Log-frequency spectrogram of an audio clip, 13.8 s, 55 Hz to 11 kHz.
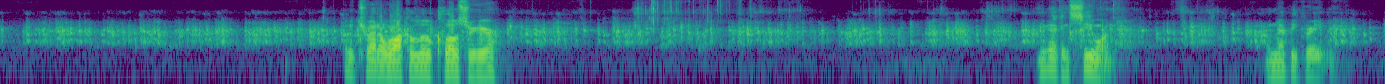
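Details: Wood frog chorus recorded in spring, April 2014, at Longkill Woods: a constant rolling din of short, chuckling croaks from many frogs, with three short spells of human talk over it.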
